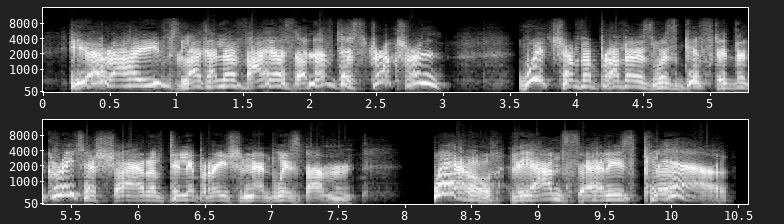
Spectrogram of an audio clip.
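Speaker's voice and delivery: shrill, grating, very high-pitched voice. Reading a cried warning about an arriving rival: high-pitched grating voice. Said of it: "in his high-pitched, grating voice".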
